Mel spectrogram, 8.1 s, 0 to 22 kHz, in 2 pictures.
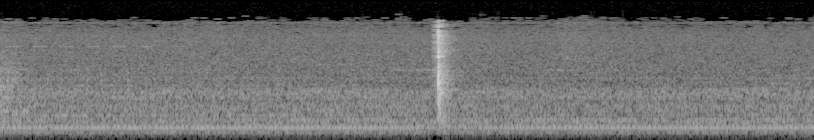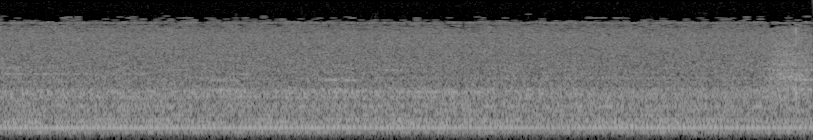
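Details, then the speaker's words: Sencore TC-162 tube tester under restoration, working during a dual-triode tube test: a steady, low electrical hum with no variation; it hums loudly, cause not yet found. "but it is humming quite loudly if my furnace wasn't running in the back you could probably hear it better"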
